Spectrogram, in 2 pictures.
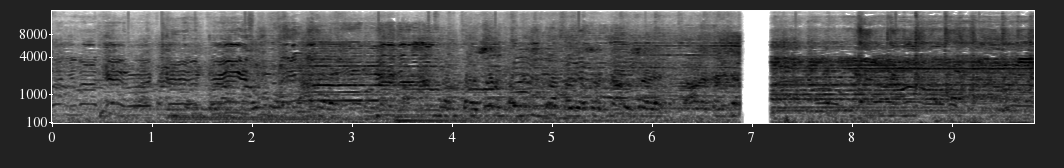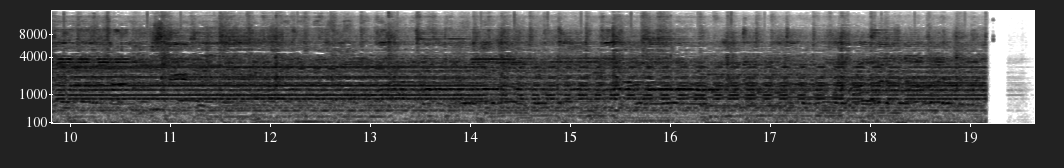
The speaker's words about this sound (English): Venezuelan people taking over Humboldt Park in Chicago for a celebration. Streets closed off, traffic nonstop.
